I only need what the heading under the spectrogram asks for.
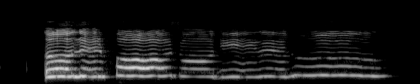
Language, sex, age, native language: Icelandic, male, 10, Icelandic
